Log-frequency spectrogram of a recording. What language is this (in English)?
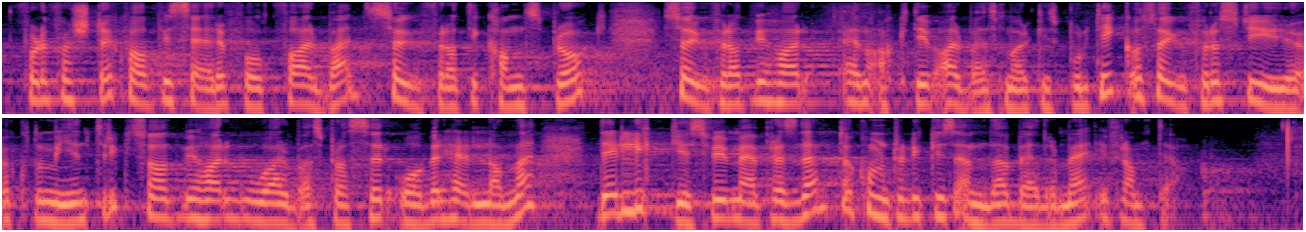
Norwegian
